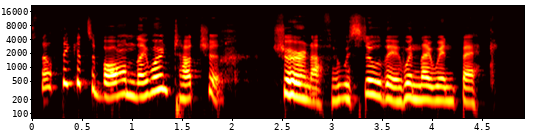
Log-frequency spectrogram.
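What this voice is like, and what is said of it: Slips into an Irish accent. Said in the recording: “you went into an Irish accent there”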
